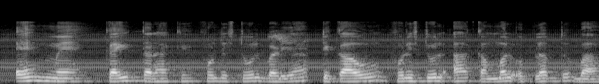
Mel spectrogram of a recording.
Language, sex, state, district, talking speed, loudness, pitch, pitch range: Bhojpuri, male, Bihar, Gopalganj, 150 wpm, -17 LUFS, 145 Hz, 140-155 Hz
